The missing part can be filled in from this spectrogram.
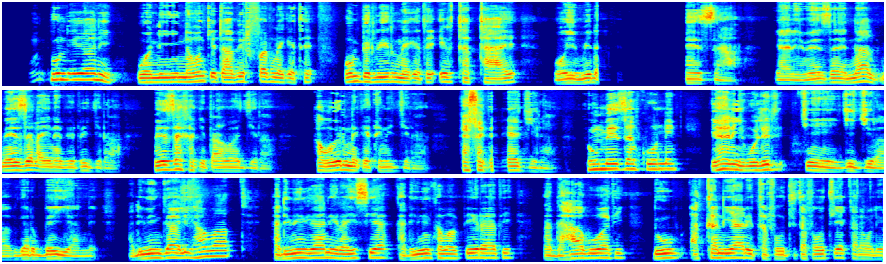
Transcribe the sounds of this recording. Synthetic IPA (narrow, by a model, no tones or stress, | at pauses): wɔnt̪ʊnːɛjaːni | wɐnːnːɐmɐŋkʼɪt̪ʼaːbɪɾfɐrnɛkʼɛt̪ɛ | wɐnbɪrːiːɾnɛkʼɛt̪ɛʔɪɾt̪ɐt̪ːaːʔɛ | wɔjɪmɪᶑaːfɛ̥t̪ | meːzaː | jaːnimeːzːɐɛnːaːnmeːzːɐnɐɪnɐbɪrːid͡ʒɪɾaː | meːzːɐkɐkʼɪt̪ʼaːbaːd͡ʒɪɾaː | kɐwɔjɪɾnɛkʼɛt̪ɪnɪd͡ʒɪɾaː | kɐsɐɡɐleɐd͡ʒɪɾaː | t̪uːmeːzːɐŋkʊnːɛn | jaːnɪwɔlɪɾd͡ʒɪd͡ʒɪɾaːɡɐɾbeːjanːɛ | kɐdɪbɪŋɡaːlɪɦɐma | kɐd̪ɪbɪŋɡaːnɪɾɐjɪsɪjɐkɐd̪ɪbɪŋkɐmɐmpʼiːɾaːt̪ɪ | kɐd̪ɐɦaːbʊɐt̪ɪ | d̪uːbɐkːɐnjaːnɪt̪ɐfot̪ɪt̪ɐfoːt̪ɪɐkːɐnɐwɔlɪ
